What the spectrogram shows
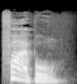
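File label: "fireball", British English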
